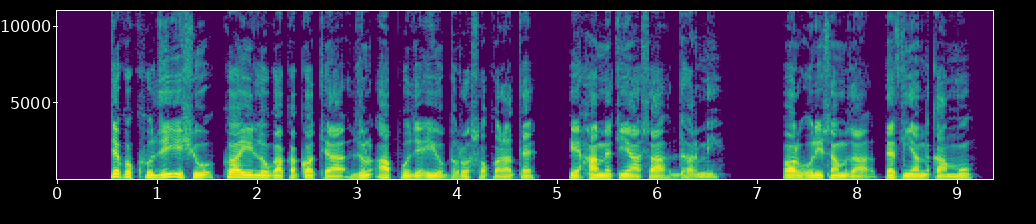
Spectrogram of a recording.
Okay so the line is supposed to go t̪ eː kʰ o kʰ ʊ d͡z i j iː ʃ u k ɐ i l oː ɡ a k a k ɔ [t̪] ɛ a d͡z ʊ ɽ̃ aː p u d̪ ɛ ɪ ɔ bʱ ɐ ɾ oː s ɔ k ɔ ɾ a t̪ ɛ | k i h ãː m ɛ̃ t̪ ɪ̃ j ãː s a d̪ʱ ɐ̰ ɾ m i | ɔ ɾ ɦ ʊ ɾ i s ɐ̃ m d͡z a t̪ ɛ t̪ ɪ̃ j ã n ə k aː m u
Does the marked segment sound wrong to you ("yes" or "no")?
yes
